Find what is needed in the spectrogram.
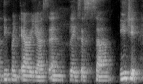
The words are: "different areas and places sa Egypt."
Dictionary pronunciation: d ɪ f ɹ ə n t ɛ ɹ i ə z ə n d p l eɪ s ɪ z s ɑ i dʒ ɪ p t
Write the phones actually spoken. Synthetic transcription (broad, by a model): d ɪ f ɹ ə n t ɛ ɹ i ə s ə n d p l eɪ s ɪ s ɑ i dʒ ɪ p t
